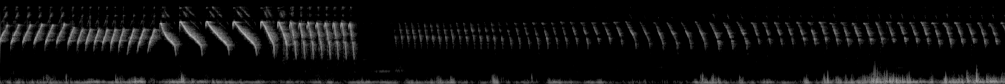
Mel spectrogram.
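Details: Canary training song with loud rapid trills and falling sweeps, then a softer, buzzy steady trill continuing, over a low rumbling background hum.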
